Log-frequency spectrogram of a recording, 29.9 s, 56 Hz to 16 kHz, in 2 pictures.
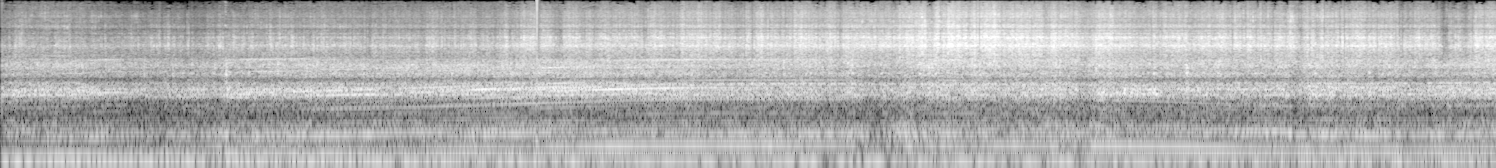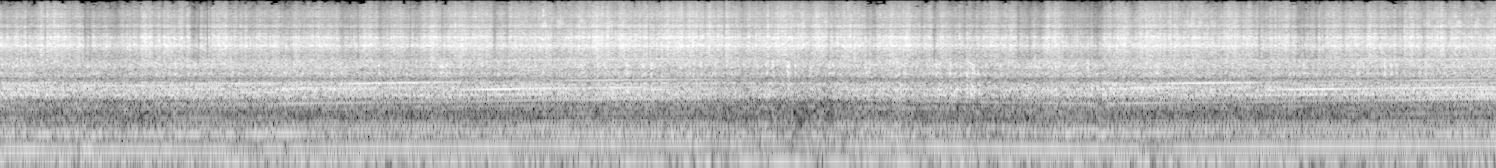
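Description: Caterham Seven's 2.3-litre Ford Duratec four-cylinder engine running loud and continuously at a fairly steady engine speed, its note rising and falling gently without sharp revving.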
